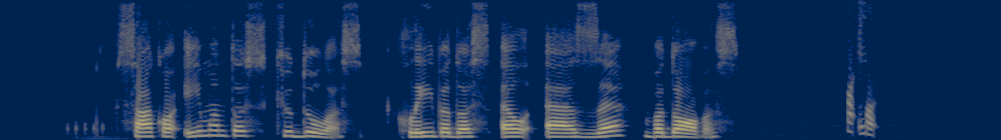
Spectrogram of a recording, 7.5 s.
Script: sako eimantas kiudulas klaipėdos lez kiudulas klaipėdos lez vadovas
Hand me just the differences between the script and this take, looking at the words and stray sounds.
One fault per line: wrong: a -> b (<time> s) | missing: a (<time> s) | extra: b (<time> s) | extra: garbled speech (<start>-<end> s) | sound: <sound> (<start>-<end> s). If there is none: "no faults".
missing: kiudulas klaipėdos lez (4.4 s)
sound: chirp (6.4-6.7 s)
